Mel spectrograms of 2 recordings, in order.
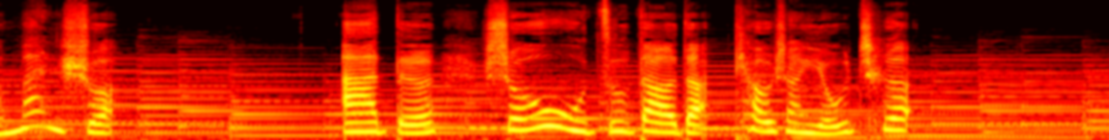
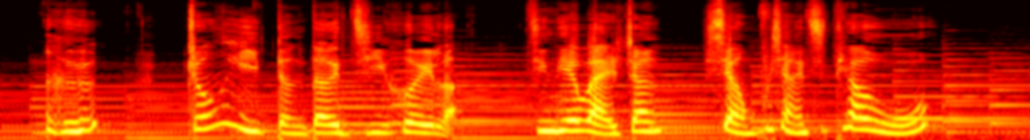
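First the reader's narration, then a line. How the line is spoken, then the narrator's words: Giggling. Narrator (Chinese): 阿德咯咯笑着说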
